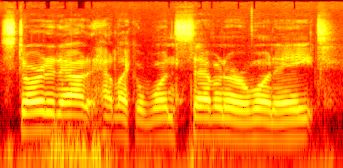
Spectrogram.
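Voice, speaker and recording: A man's voice: on the high side, a little fast, darkish tone, a little hiss or hum, rough recording. A man hosting a gear review, talking casually and thinking aloud as he rambles through a hands-on demonstration. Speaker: host of a radio gear review channel.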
